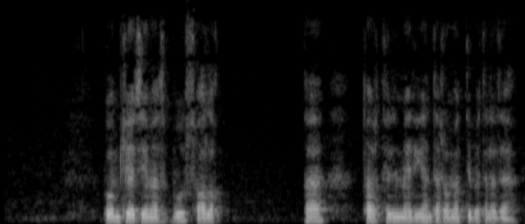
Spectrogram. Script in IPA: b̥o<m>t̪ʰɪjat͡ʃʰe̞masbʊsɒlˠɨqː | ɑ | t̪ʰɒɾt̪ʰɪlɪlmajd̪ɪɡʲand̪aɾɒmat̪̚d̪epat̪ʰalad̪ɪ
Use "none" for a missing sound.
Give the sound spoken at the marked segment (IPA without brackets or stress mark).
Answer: m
